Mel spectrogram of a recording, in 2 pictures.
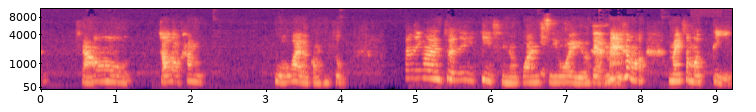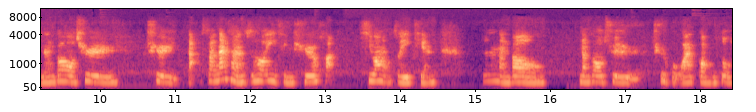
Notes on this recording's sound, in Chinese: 此集為線上錄音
